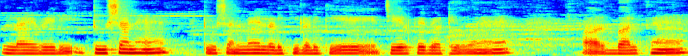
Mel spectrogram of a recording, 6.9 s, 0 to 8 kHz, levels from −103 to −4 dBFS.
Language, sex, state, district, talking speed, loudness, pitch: Hindi, female, Punjab, Pathankot, 140 wpm, -15 LUFS, 165 Hz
